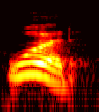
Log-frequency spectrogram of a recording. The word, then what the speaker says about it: would: Would. Where does the L come from?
